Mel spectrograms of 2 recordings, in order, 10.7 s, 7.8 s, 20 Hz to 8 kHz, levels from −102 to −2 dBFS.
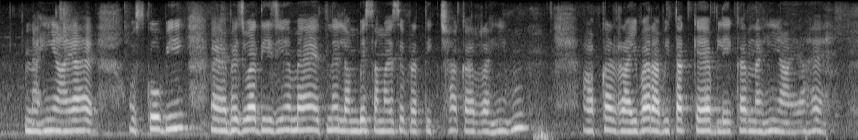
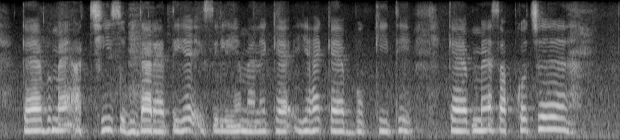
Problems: constant background noise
